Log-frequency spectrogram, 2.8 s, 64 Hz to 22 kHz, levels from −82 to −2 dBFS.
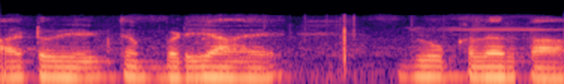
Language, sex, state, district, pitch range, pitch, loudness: Hindi, female, Punjab, Fazilka, 105-115 Hz, 110 Hz, -22 LUFS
